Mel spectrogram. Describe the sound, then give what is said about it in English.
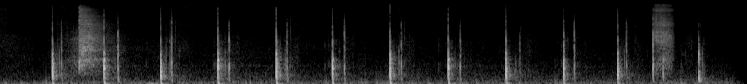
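Hard-soled classic wingtip shoes step on an 18-by-18-inch piece of half-inch plywood to make sound-effect footsteps, in a steady walking rhythm, about a dozen crisp knocks with occasional scuffing slides, and no voices. “These are classic wingtips, about $1.98 Salvation Army. And this is on about an 18 by 18 piece of half-inch plywood. And these are the footsteps.”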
